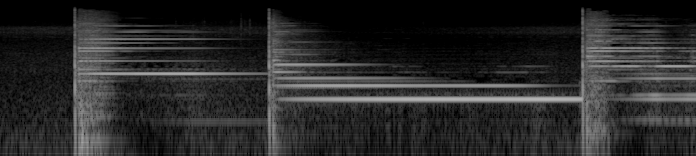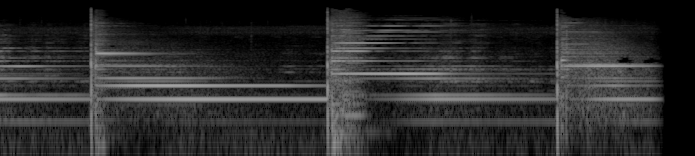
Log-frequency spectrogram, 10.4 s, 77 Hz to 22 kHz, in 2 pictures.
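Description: Webley Mk IV .38 top-break revolver firing six shots of .38 Smith & Wesson in steady succession, about one every two seconds. Each shot is followed by a long metallic ringing that lasts until the next one.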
